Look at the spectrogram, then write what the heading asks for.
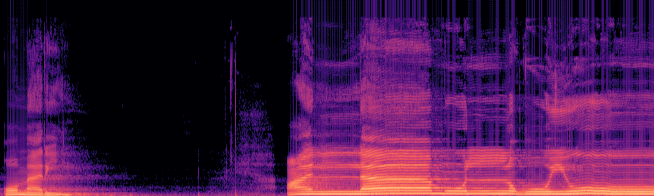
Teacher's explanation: sebab ada lam yang menghadapi huruf qamariah yaitu huruf ghain maka cara baca lam sukunnya ini adalah dibaca dengan jelas atau disebut dengan izhar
